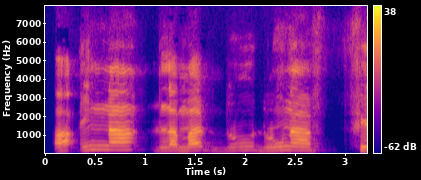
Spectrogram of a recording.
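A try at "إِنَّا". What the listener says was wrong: ان نا کو لمبا کریں ذرا.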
